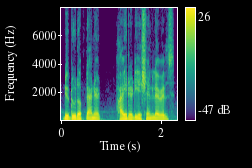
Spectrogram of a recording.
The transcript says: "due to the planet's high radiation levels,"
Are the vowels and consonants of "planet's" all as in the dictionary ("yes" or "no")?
no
